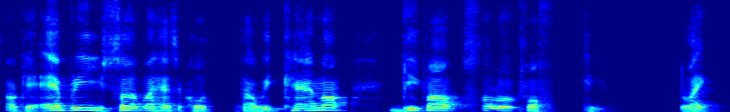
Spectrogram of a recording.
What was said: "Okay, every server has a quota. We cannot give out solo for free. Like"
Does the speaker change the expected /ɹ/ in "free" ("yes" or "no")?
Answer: yes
